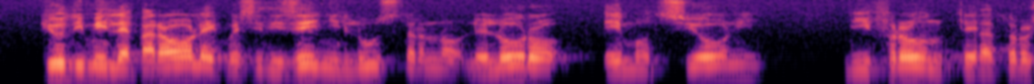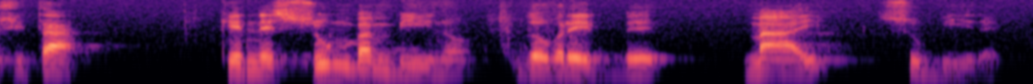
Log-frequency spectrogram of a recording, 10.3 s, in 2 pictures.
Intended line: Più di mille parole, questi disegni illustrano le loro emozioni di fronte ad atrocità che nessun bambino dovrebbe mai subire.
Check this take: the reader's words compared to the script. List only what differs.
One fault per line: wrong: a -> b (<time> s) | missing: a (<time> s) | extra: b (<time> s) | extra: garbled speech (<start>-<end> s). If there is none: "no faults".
missing: ad (4.9 s)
